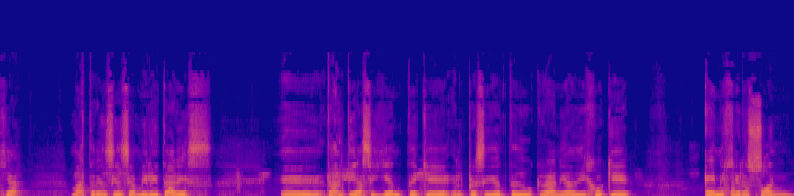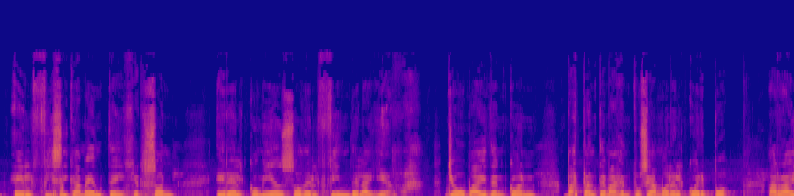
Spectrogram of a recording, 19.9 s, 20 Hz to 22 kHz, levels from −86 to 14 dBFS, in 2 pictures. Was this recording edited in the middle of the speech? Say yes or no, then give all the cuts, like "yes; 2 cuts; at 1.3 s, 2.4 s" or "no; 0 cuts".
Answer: yes; 2 cuts; at 4.1 s, 15.3 s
